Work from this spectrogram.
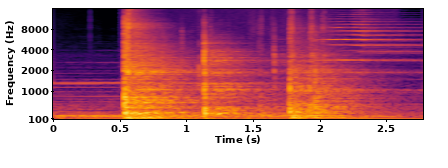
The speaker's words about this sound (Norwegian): Plutselig blei inspeksjonsluka i døra åpna, og et par øyne glodde på meg. Så smalt den igjen, og døra åpna seg.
